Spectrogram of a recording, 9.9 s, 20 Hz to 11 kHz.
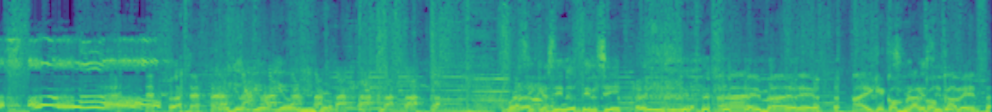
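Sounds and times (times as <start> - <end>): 
squeezed rubber chicken toy squawking: 0.0 - 1.6
laughter: 1.0 - 9.6
speech: 1.7 - 4.5, 5.1 - 9.9.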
